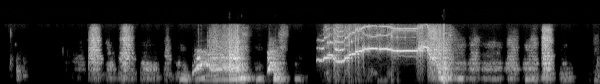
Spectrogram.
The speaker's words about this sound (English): Okay. So see, both those are huffs, grunts, and whines. The first style is you're kind of easy and light and excited, and oh man, this is great. And then as things kind of progress, and now frustration and anger is kind of setting in a little bit.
